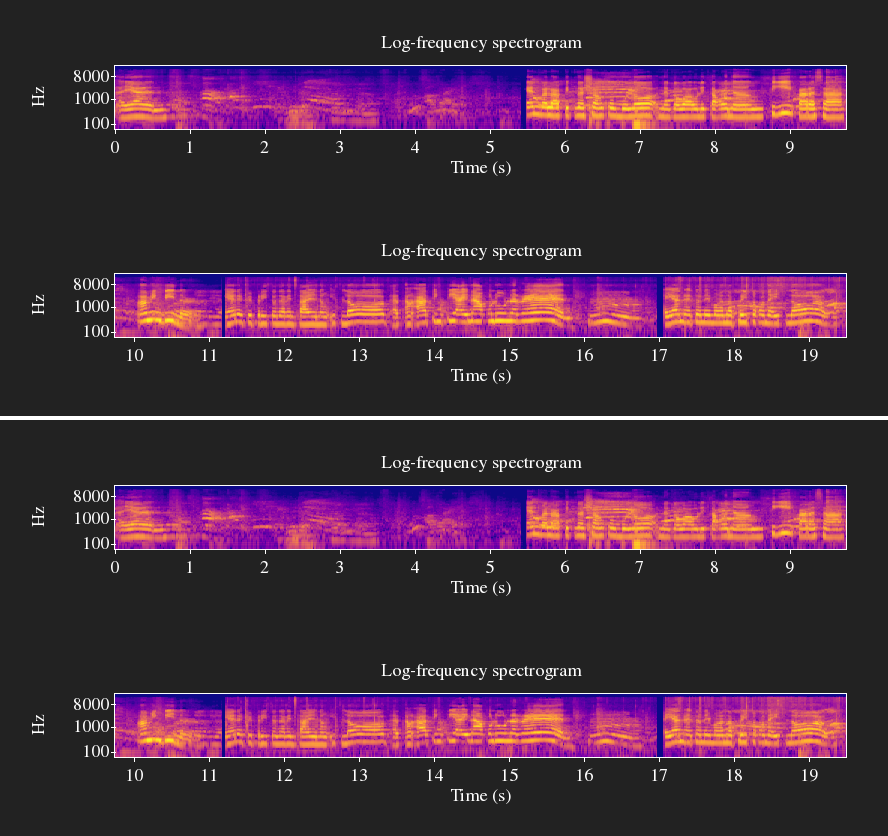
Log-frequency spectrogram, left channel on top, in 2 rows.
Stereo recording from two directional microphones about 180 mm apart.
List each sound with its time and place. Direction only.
0.0 s speech: 30° left (ahead or behind)
5.5 s speech: 10° left (ahead or behind)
